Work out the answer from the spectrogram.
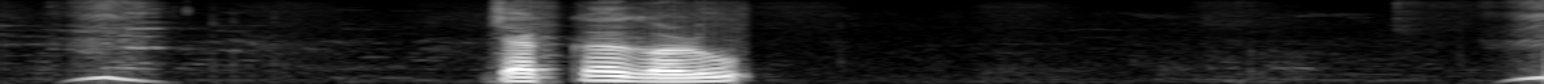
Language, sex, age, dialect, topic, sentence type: Kannada, male, 25-30, Mysore Kannada, banking, statement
